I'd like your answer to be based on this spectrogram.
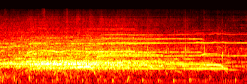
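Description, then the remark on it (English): A large crowd at a religious gathering in Asaba screams and cheers together, a dense wall of high-pitched voices that holds steady and loud for several seconds, then eases off slightly at the end. “Come on, scream!”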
